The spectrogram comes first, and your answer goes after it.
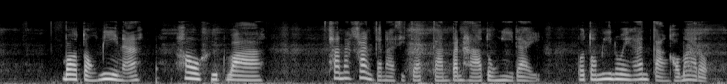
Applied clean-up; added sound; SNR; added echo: none; Breathing; 17 dB; none.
